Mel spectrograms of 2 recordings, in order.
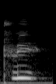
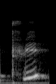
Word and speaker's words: plus: Donc, comment vous allez prononcer le « plus »,« plus » ici est très important, le sens change. « J'en veux plus », négation. « J'en veux plus », davantage.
